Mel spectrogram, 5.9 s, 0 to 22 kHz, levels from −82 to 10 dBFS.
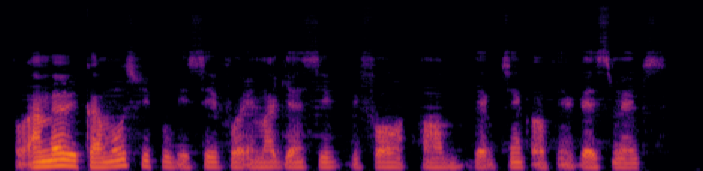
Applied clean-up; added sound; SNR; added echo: neural mask model DeepFilterNet 3.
